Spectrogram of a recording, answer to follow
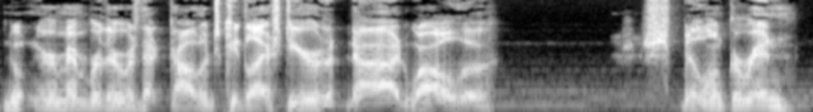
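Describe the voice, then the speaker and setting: A man's voice: medium pitch, unhurried, creaky, bright, forceful tone, soft background music, voice pushed up. A man voicing a folksy male trucker on the CB radio, a joking talker who slips up his grammar. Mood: chatty. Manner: drawling, homespun talk with slipped grammar.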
